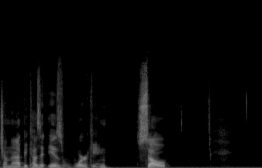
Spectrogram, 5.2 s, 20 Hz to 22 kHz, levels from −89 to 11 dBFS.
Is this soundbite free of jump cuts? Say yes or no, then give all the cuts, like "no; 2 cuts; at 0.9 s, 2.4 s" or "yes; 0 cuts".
yes; 0 cuts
